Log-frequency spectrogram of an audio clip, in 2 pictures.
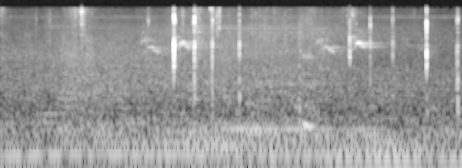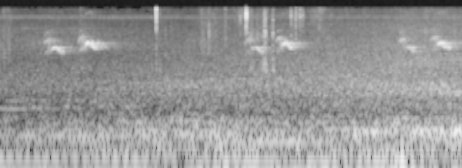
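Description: A small bird chirping: short high chirps repeating every second or so, often in pairs, over a steady low hum, with a few sharp clicks in the first half.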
